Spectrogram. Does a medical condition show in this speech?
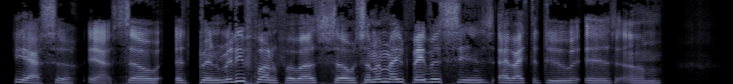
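Yes: Down syndrome; age 24.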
